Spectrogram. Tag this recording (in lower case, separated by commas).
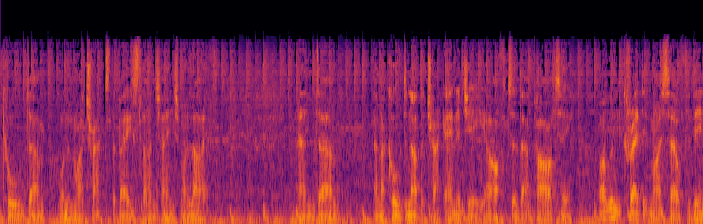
speech, music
